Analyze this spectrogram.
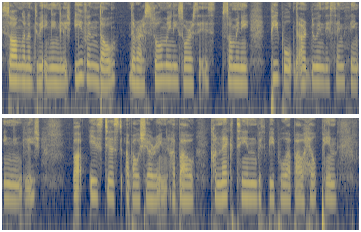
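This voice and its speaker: A woman at a medium pitch, fairly slow and monotone with flat intonation, in a very clean recording with a silent background. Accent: Spanish. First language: Spanish. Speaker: podcast host, spiritual teacher. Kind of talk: casual monologue, spiritual talk. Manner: hesitant, conversational.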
